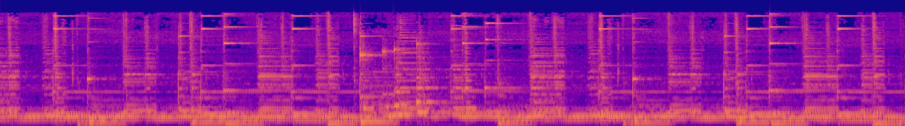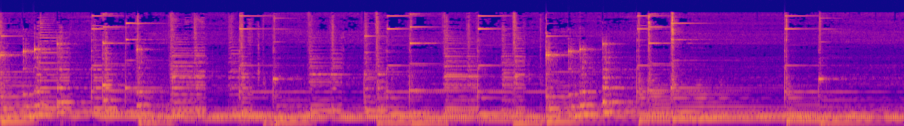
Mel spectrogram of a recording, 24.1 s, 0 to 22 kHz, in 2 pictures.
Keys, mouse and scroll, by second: 0.4 ctrl+z, 3.3 space, 9.9 ctrl+z, 14.2 ctrl++, 14.5 space, 16.3 ctrl+z, 16.6 ctrl+z.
